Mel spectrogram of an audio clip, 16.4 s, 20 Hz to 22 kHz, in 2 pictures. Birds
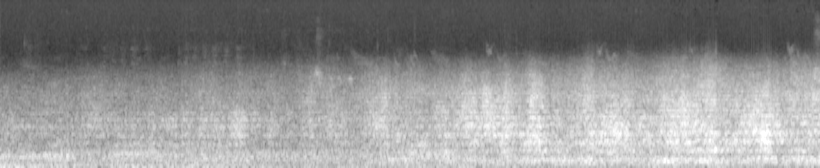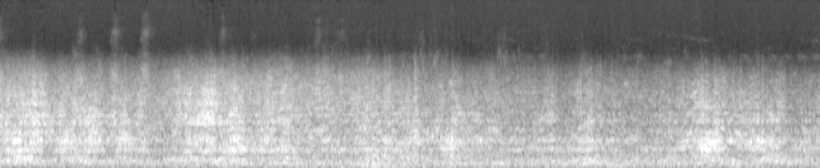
0:01.8 0:05.2

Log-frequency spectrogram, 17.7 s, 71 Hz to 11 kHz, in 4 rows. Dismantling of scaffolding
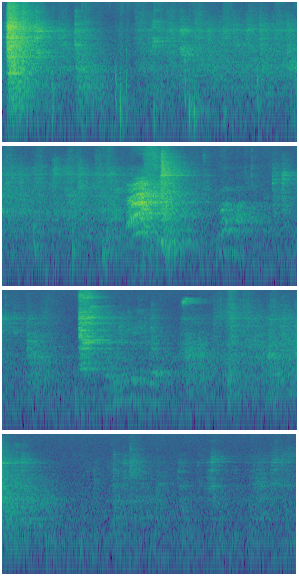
0:00.0 0:07.4

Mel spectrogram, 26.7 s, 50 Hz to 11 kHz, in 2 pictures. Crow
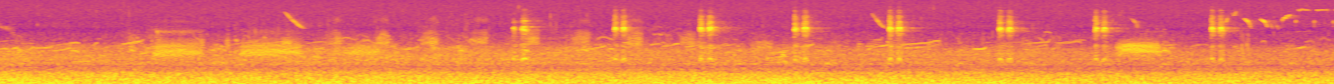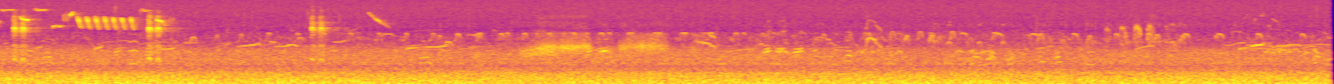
0:01.4 0:03.8, 0:11.0 0:11.8

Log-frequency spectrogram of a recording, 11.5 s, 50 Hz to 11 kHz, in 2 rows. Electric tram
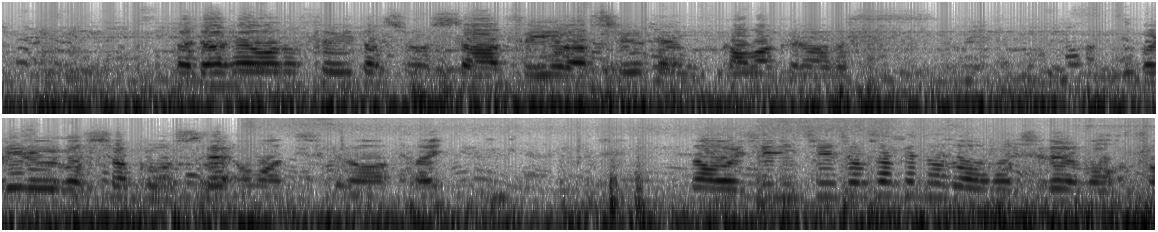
0:06.5 0:11.5

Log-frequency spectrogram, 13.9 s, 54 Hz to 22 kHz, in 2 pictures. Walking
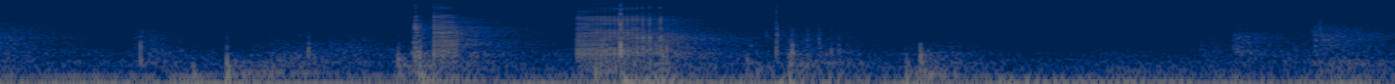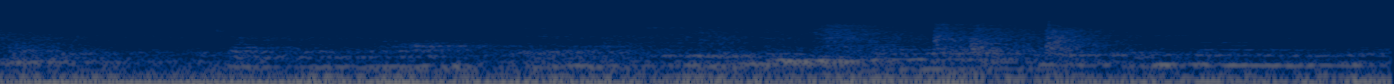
0:00.0 0:05.1

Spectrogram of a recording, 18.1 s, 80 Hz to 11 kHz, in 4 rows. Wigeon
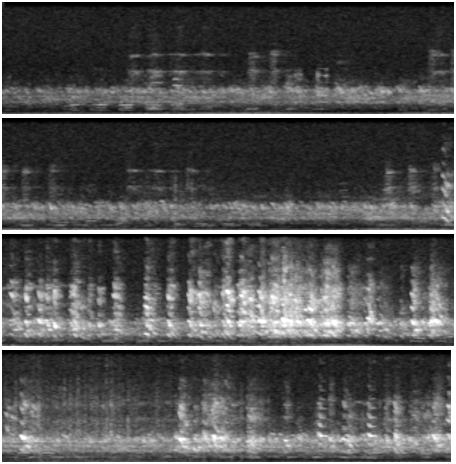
0:09.0 0:18.0

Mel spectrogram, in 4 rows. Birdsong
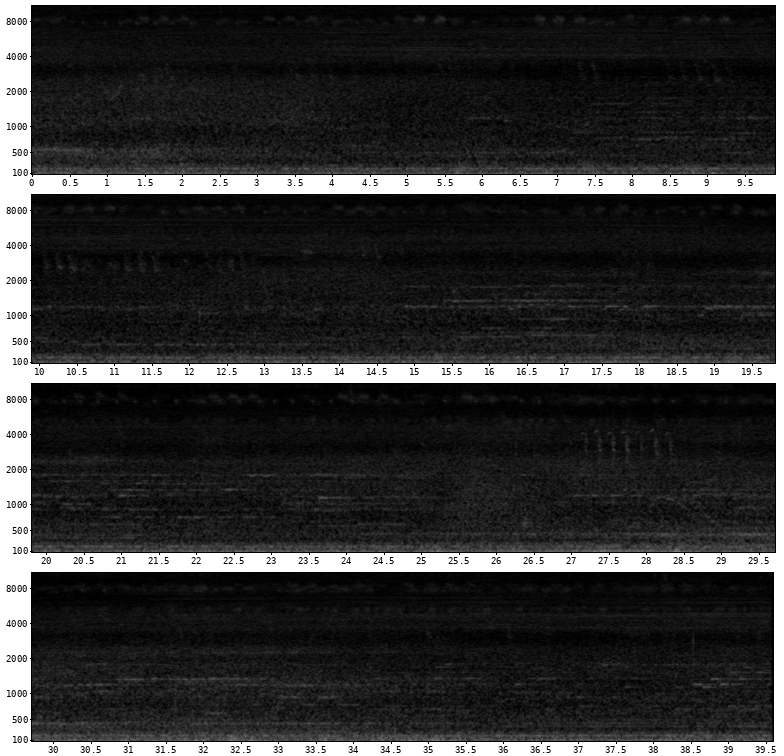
0:25.9 0:29.2

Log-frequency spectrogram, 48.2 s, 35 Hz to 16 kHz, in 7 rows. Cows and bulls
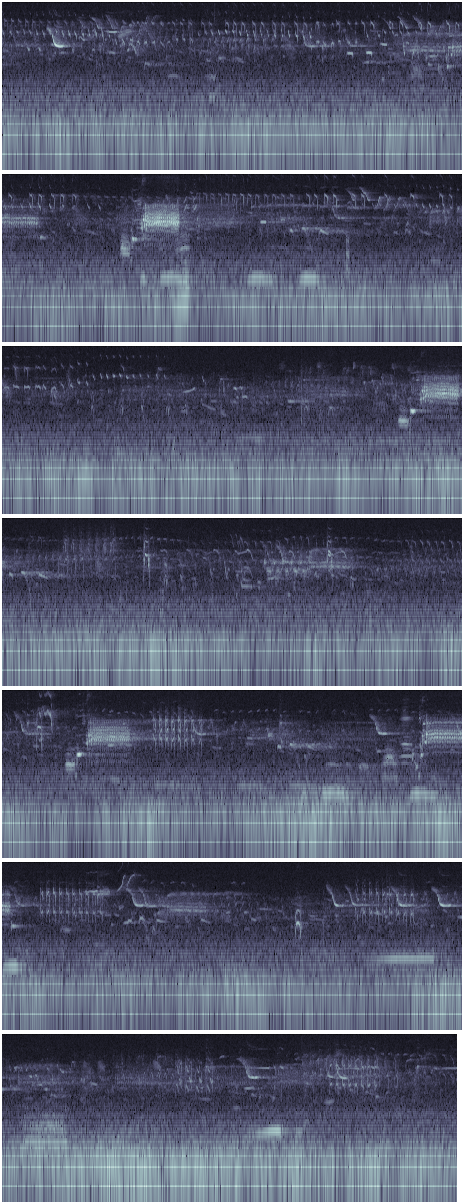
0:09.4 0:09.9, 0:41.6 0:42.5

